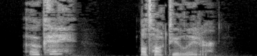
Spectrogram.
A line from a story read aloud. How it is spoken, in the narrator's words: Confused, I murmured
